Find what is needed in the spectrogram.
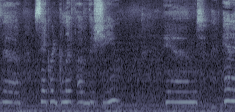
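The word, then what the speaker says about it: sidhe: sacred glyph of the sheen and and it's um the she is it's spelled s-i-d-h-e and i believe it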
